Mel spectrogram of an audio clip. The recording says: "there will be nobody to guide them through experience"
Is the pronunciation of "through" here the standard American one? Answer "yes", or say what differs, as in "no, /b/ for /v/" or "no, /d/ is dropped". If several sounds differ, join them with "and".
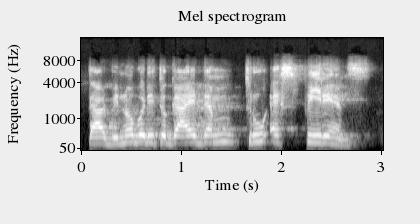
no, /t/ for /θ/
